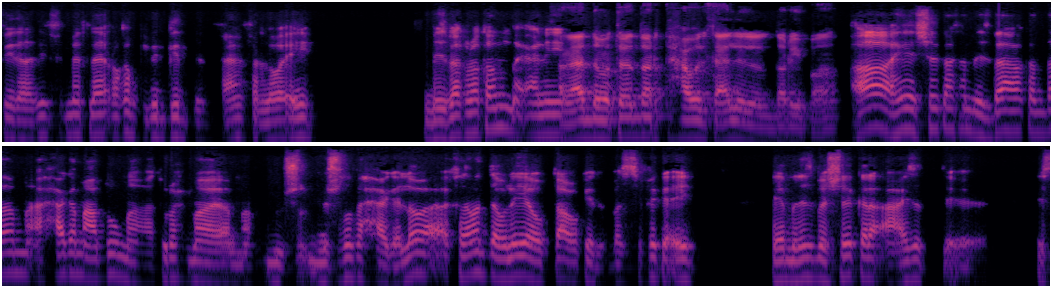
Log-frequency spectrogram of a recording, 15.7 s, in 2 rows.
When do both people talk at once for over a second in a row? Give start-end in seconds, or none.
none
